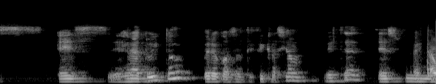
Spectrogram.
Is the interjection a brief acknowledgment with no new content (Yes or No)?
No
